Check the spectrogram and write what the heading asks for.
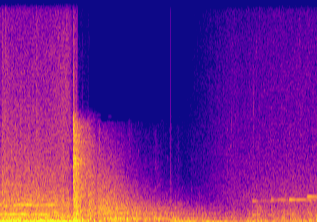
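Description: Background music, broken about a second and a half in by a single shotgun blast that cuts the music off. The blast dies away slowly into a low rumble, and music comes back softly near the end.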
